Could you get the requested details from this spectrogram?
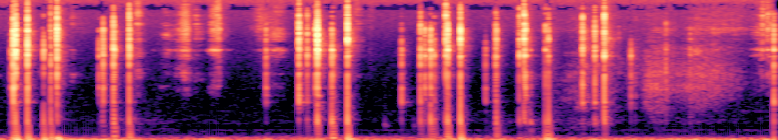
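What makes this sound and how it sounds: A hand-sized wax-coated flameless LED pillar candle, a wax shell over plastic with a hollow top, is tapped rapidly with the medium painted fingernails of both hands. The result is a quick, uneven run of sharp, bright clicky taps with a faint scratchy texture between them and a low background hum.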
